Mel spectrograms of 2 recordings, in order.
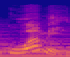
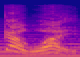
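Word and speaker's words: kwami: Por cierto, antes que se me olvide, sé que se pronuncia Kuami, no Kawaii.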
